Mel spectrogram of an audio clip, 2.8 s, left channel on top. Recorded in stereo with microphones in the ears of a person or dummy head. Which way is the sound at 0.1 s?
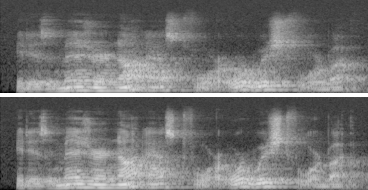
30° right (ahead or behind).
